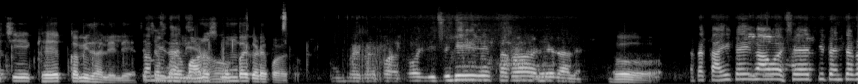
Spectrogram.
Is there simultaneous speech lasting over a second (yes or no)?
no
